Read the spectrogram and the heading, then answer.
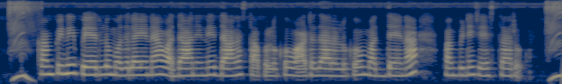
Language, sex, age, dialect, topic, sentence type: Telugu, female, 25-30, Southern, banking, statement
